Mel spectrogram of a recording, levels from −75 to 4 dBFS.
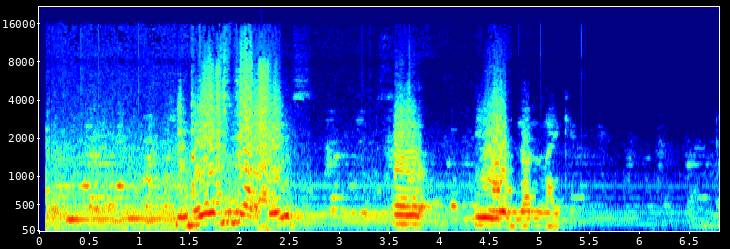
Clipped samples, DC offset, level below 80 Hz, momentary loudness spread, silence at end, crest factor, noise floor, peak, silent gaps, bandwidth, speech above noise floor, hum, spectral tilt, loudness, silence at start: under 0.1%; under 0.1%; -40 dBFS; 15 LU; 0 s; 14 dB; -41 dBFS; 0 dBFS; none; 16.5 kHz; 31 dB; none; -5.5 dB/octave; -12 LUFS; 0.05 s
